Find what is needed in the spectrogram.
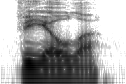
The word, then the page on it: viola: American English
